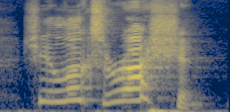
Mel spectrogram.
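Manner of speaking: high, loud mocking quote; exaggerated high-pitched imitation of a film character; mock movie heroine. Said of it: "and she goes".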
